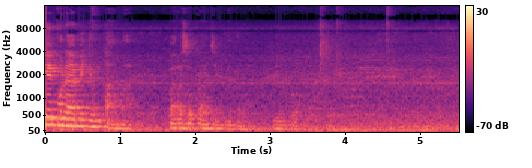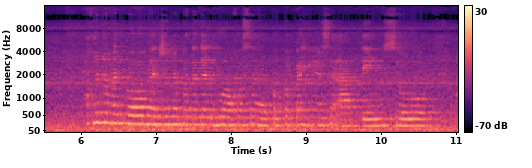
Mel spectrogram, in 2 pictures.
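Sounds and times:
room noise rumble and hiss: 0.0 - 11.0.

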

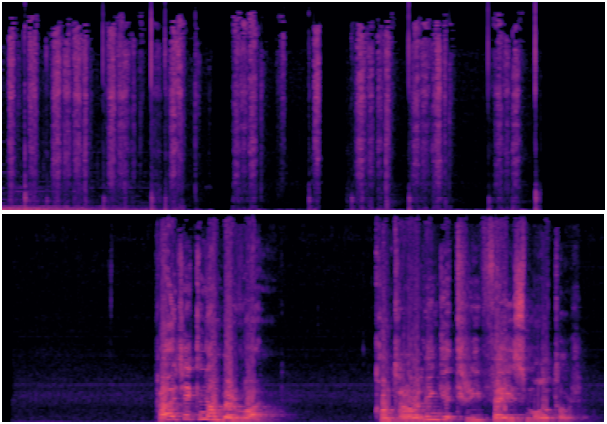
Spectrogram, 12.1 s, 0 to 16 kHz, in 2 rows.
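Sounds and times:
pen scratching on surface: 0.0 - 5.4.

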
